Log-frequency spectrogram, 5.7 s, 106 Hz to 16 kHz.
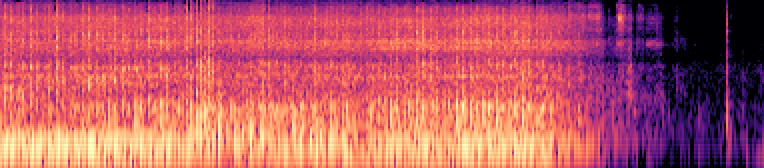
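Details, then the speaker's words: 2011 Harley-Davidson Fat Boy Lo after a DIY exhaust swap with new manifold gaskets, no fuel management chip fitted: V-twin catches quickly and settles to a loping, even idle with no popping or backfire before shutoff. Owner believes it runs lean. Normal start and idle. "So until I put a chip in it, it's going to keep running lean, but it runs fine. There's no popping, no backfiring."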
